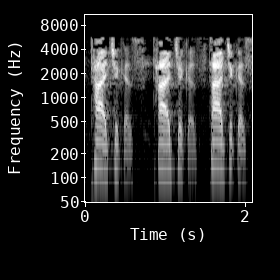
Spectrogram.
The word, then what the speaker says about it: Tychicus: Tychicus is how you pronounce that name.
